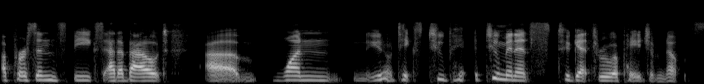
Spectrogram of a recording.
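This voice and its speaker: At a moderate pace and medium pitch, a woman speaks in a normal speaking voice, the sound dry and close with no echo over a quiet background. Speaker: professor. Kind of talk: lecture.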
